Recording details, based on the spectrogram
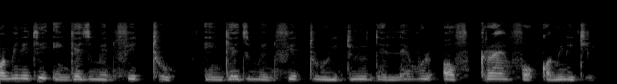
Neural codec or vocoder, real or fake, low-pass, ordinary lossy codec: none; real; none; none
